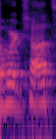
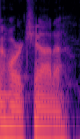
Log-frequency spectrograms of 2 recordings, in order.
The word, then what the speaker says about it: horchata: english lessons too because the h is silent in spanish what's what's in horchata uh like cinnamon and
